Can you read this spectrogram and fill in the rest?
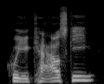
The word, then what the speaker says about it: Kwiatkowski: Kwiatkowski. – Kwiatkowski out of Bethel Park, Steel City hometown kid.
